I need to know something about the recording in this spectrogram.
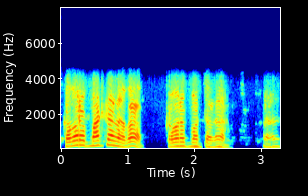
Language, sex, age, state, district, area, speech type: Kannada, male, 60+, Karnataka, Udupi, rural, conversation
